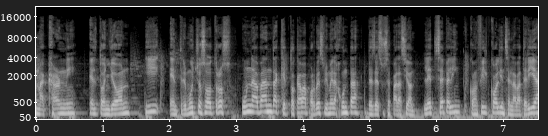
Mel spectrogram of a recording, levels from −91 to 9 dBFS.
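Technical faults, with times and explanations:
3.83–7.55 s, time-stretched section: pace abruptly jumps to 1.37 times faster at unchanged pitch, sounding rushed, likely from software dropping short slices to shorten it.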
